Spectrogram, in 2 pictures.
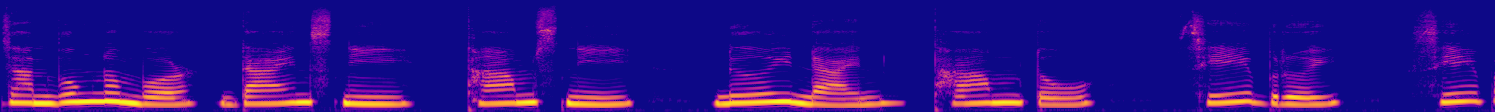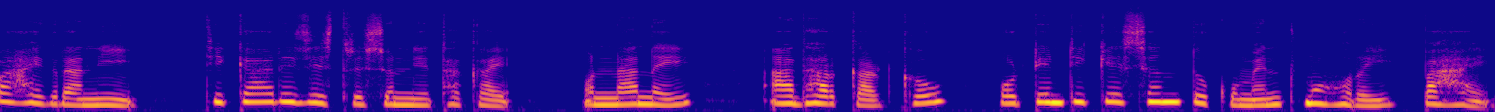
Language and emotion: Bodo, neutral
